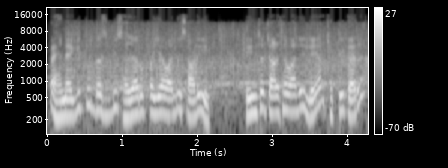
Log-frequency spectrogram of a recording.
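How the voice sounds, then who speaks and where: A woman's voice: sits high, fairly quick, a crowd in the background, background noise, close to an everyday voice. Woman voicing a stingy bickering village husband. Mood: teasing grumbling. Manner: scolding, mock-dramatic. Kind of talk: cartoon comedy voice acting.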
